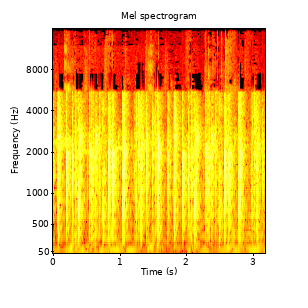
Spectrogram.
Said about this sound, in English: Let us all clap for the children who answered.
